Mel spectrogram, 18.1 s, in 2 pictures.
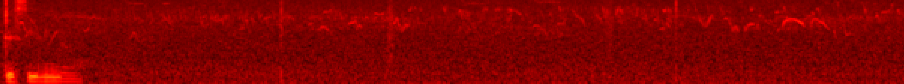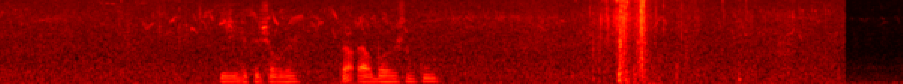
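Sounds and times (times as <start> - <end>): soft background hiss: 0.0 - 17.5
faint bird chirps: 0.0 - 18.0.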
